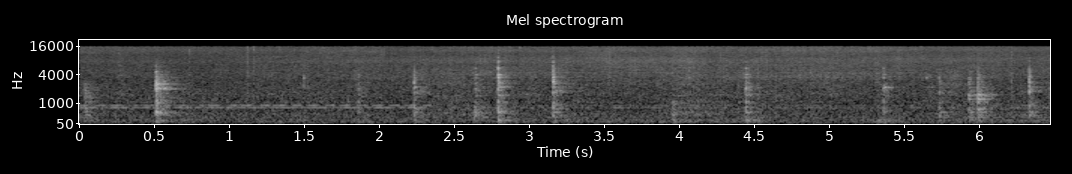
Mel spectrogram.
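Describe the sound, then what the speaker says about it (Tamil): Grated coconut, onion, green chili and peeled chopped ginger sautéing in a pan for chutney, giving a soft steady sizzle broken by intermittent spoon scrapes and taps, fairly quiet and with no voices. "இந்த தேங்காயை வெங்காயத்தோடு சேர்த்து வதக்கி எடுத்துக்கிறேன்."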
